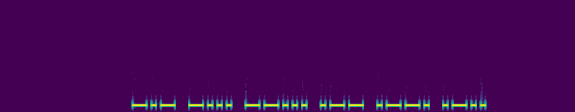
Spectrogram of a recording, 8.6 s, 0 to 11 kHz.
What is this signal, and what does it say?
Morse code, heard as a keyed tone, about 17 wpm, 700 Hz. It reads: KB7WPL
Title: USA Call Signs - 6 Characters - Repeated 2x - 17wpm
